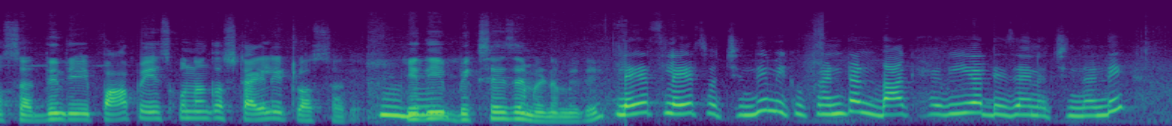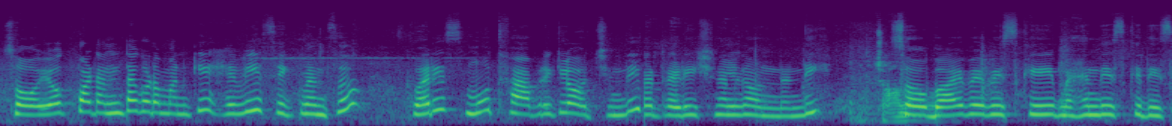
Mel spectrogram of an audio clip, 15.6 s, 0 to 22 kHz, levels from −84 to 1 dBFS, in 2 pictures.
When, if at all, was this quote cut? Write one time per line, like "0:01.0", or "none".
0:03.9
0:12.1

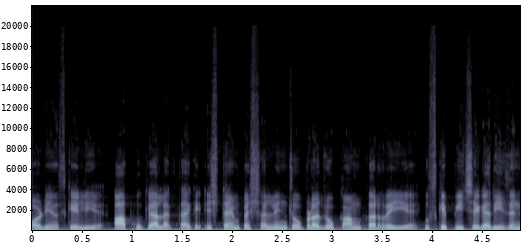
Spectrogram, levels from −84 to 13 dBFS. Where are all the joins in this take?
0:00.8
0:03.9

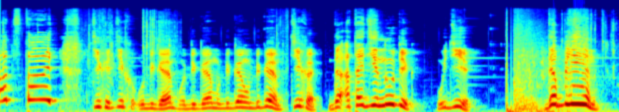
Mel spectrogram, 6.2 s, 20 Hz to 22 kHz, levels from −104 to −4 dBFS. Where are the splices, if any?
0:03.0

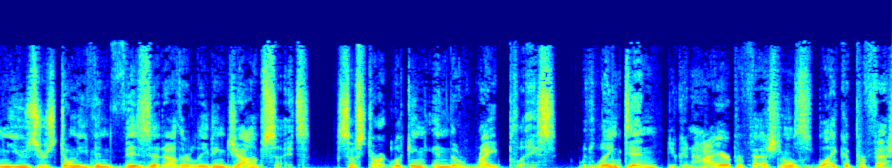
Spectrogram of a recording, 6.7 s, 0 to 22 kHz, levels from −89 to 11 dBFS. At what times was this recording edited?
none

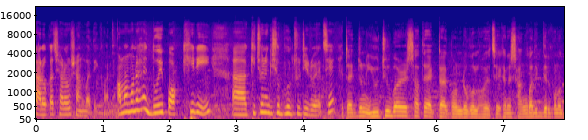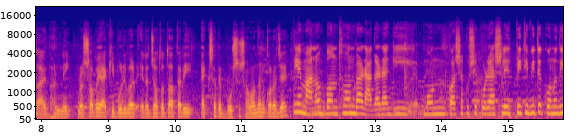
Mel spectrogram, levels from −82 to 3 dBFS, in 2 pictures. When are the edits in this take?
0:01.2
0:04.6
0:08.5
0:11.7

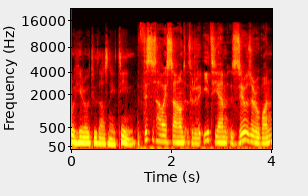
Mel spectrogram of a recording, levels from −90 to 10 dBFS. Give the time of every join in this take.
0:01.3

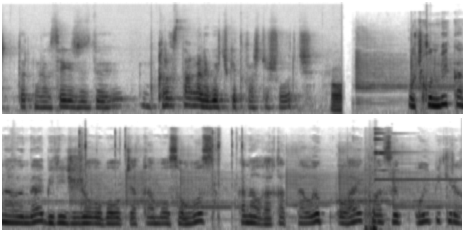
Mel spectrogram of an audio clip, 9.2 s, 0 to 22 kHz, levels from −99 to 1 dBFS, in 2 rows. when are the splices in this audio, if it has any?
0:03.4

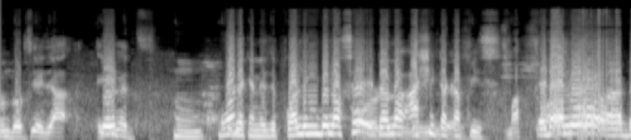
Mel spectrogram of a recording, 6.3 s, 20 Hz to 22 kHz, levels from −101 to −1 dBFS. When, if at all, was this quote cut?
0:02.3

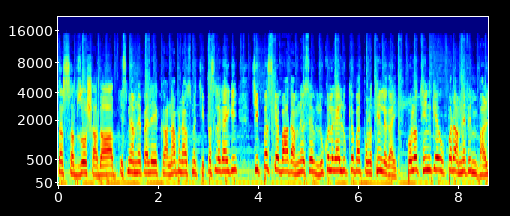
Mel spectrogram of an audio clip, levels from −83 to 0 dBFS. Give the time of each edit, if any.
0:01.2

